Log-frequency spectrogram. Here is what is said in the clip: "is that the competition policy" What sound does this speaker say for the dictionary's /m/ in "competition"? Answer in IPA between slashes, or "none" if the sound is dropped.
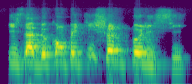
none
